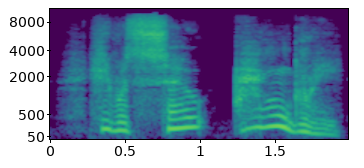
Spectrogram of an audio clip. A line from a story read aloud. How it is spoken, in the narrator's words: said Hermione, in an almost awestruck voice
